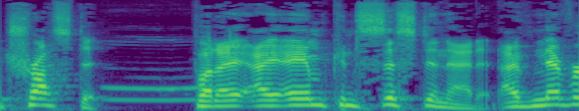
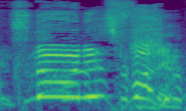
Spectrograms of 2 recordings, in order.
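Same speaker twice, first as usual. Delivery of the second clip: laughing; much faster than usual. Real, not acted. Laughing along.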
